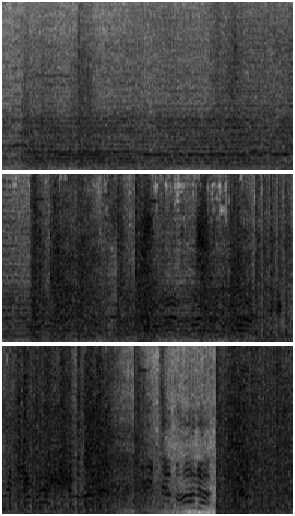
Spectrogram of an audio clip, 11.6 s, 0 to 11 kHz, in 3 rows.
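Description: Battle gunfire from Company of Heroes 2 fills the scene as rapid machine-gun bursts and scattered rifle shots crackle densely over distant explosions, loud and continuous, with brief gaps before the firing resumes.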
